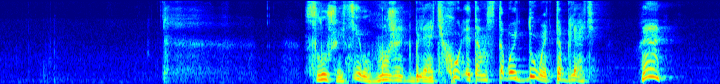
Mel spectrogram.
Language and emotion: Russian, angry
